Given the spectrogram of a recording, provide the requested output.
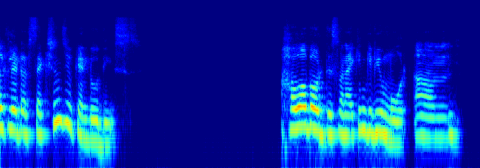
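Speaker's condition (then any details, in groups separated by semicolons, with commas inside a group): No condition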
